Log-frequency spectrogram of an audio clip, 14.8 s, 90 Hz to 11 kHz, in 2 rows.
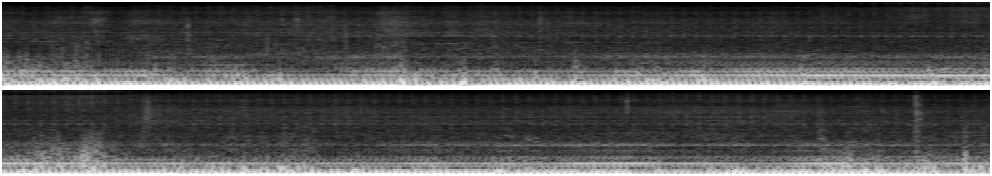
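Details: Honda D16Z6 just rebuilt after bad rings and heavy smoking: deep, even rumble holding steady with no knocks, misses or hunting and no smoke; healthy idle.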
